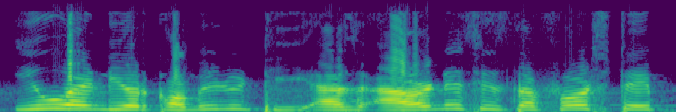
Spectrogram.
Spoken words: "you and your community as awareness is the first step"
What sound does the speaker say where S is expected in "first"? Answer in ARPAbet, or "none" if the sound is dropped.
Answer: none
